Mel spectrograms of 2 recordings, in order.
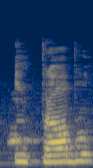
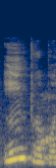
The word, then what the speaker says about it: ímprobo: Nobel, improbo, né? Ímprobo, na verdade, né?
